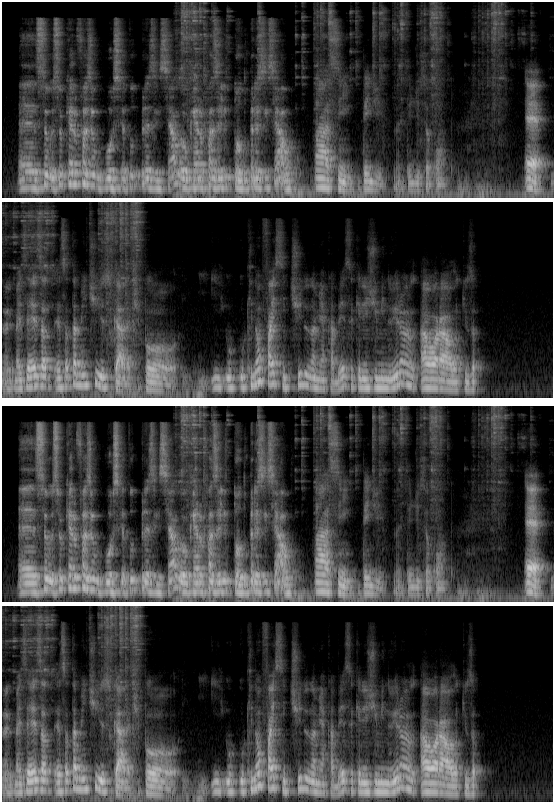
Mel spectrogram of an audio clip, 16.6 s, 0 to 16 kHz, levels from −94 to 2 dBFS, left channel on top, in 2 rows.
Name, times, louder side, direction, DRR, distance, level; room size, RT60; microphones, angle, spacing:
voice 1, 0.2-4.4 8.3-8.4, right 3 dB, 65° right, 0.9 m, -31 dB
Cutlery silverware, 2.5-11.3, right 2 dB, 30° right, 2.3 m, -48 dB
voice 2, 4.7-6.7 7.8-8.1 8.5-15.4, right 2 dB, 10° right, 0.4 m, -31 dB
6.1 x 3.2 x 2.6 m
head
